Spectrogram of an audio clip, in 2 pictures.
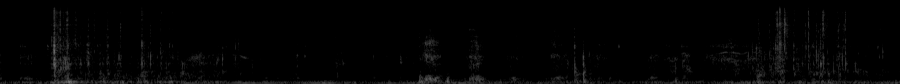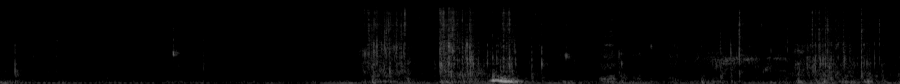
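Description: A person chewing crunchy baked maize puff snacks with the mouth close to the microphone: a run of short crunches, softer through the middle and denser again about two-thirds of the way in, with a brief low hum of the voice.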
